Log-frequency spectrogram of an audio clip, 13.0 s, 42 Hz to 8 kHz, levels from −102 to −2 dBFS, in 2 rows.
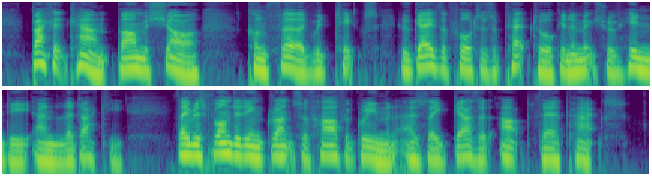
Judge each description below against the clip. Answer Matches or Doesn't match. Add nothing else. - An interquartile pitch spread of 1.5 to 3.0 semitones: Doesn't match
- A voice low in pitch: Matches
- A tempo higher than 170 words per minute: Doesn't match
